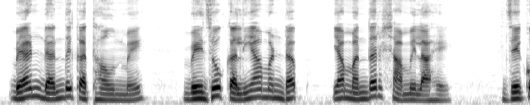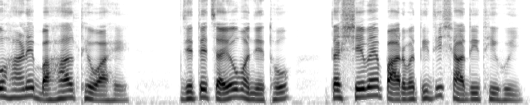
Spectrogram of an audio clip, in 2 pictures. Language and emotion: Sindhi, neutral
